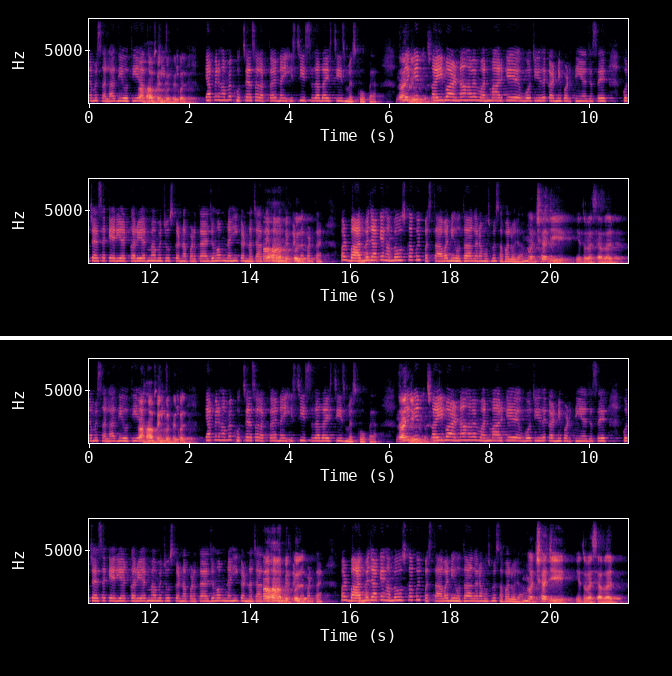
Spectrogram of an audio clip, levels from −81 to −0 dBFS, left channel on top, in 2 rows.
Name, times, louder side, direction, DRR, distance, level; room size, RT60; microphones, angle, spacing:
voice 1, 0.0-1.8 2.3-19.7, left 1 dB, 5° left, 7 dB, 0.7 m, -27 dB
voice 2, 1.0-2.0 6.1-6.6 14.3-15.1 16.1-16.2 19.4-21.3, right 3 dB, 45° right, 4 dB, 2.1 m, -24 dB
27.5 x 10.5 x 9.8 m, 0.88 s
head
